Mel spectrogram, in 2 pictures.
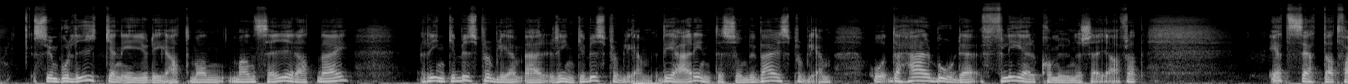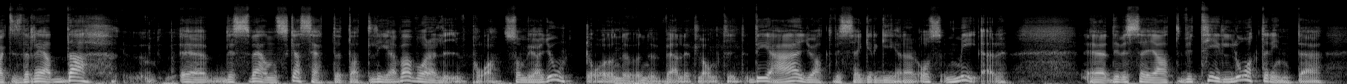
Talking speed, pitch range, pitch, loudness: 150 wpm, 105-140 Hz, 120 Hz, -23 LUFS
